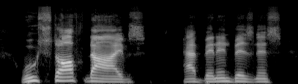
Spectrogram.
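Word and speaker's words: Wüsthof: the standard this is wusthof I'm sorry if I'm saying it wrong but that's how we say it in America wusthof Knives have been in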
